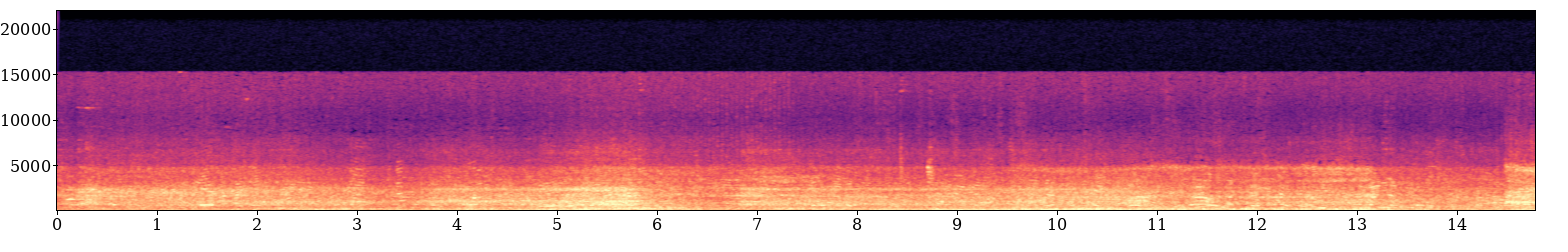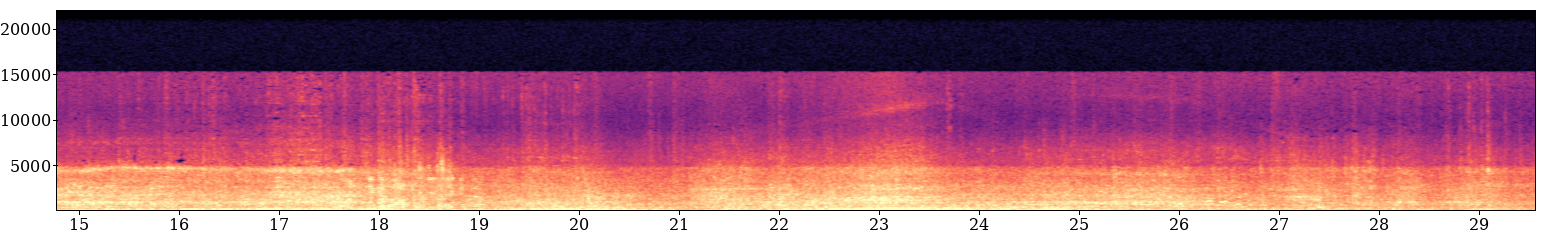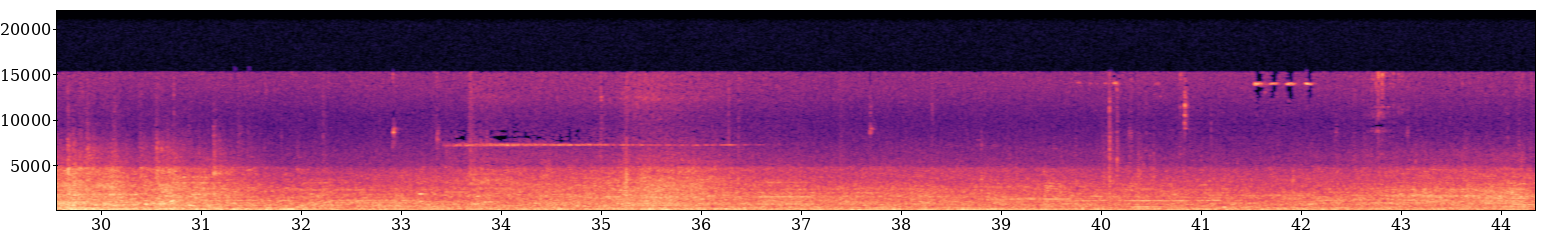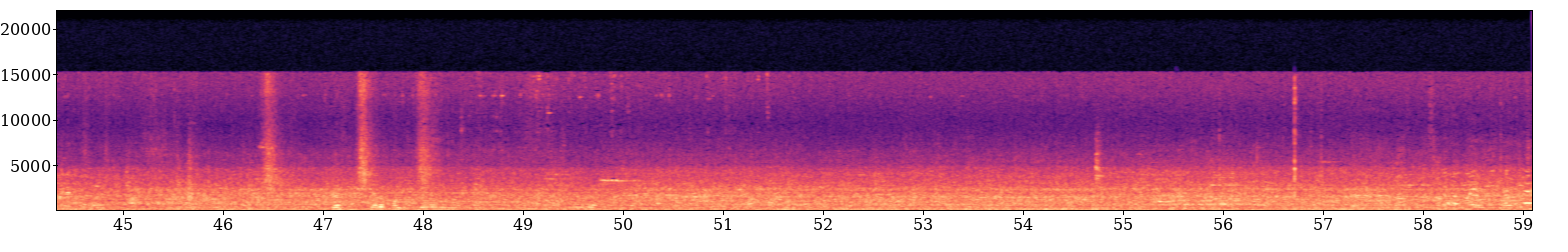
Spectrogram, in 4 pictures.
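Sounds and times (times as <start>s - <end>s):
crowd talking: 0.0s - 59.0s
heavy vehicle engine rumbling: 0.0s - 59.0s
street noise: 0.0s - 59.0s
traffic: 0.0s - 59.0s.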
